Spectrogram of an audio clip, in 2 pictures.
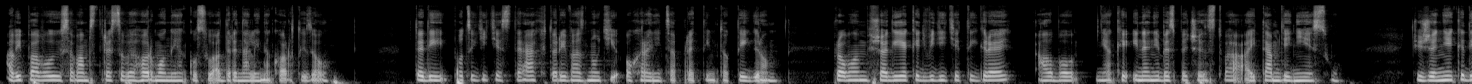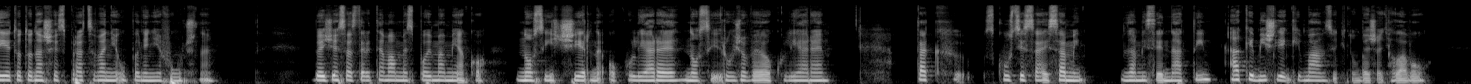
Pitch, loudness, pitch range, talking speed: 190 Hz, -21 LUFS, 180-195 Hz, 145 wpm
